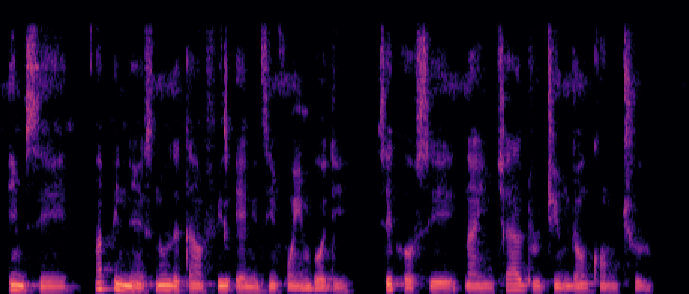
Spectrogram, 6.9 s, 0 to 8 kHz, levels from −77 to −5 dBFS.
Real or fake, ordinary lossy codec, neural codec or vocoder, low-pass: real; none; none; 7.2 kHz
